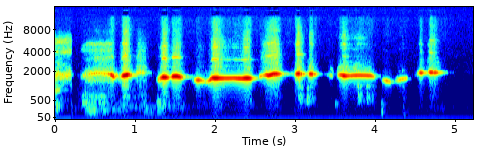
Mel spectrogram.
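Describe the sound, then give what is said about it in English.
An air conditioner in a home in Lahore gives off a loud, shrill whistle that wavers slightly in pitch, sounding in a string of uneven bursts with short gaps, alone without any voices. “My AC was just screaming.”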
